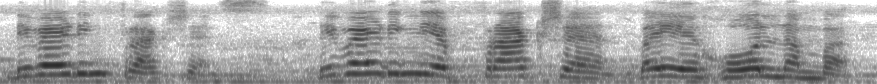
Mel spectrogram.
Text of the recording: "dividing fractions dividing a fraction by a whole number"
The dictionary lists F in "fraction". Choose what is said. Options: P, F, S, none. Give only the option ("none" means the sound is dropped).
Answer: F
